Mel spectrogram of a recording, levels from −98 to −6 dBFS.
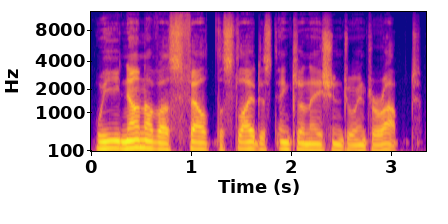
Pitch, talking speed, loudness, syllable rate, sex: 110 Hz, 180 wpm, -18 LUFS, 4.9 syllables/s, male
